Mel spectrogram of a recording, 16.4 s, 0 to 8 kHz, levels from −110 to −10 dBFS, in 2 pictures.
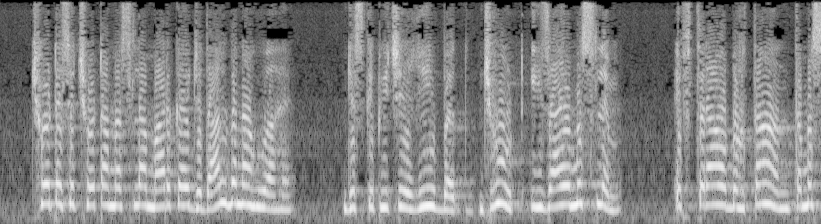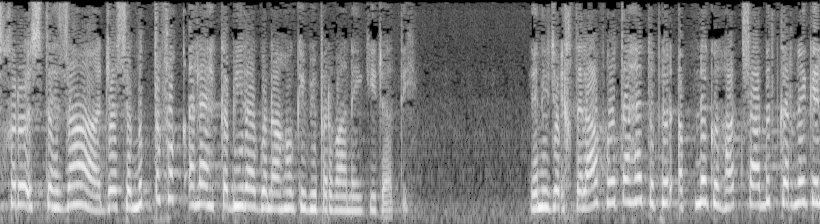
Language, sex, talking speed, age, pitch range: Urdu, female, 165 wpm, 40-59, 215-255 Hz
